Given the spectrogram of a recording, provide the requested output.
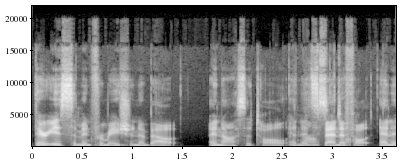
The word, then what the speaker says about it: inositol: I've read about a supplement called, and I can't pronounce it, inositol. Inositol.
